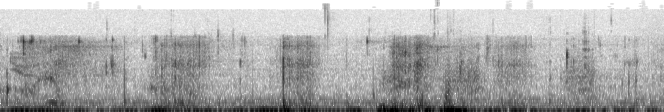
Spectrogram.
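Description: Faint crunching and chewing as a person eats a mouthful of crunchy snack mix, one piece of each kind at once, with a steady stream of soft crisp bites and mastication.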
